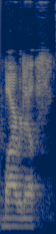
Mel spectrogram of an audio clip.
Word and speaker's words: Barbado: Joe being a very common name, and Barbado or Barbado, as it should be pronounced, but I go with Barbado, just means bearded in Spanish.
